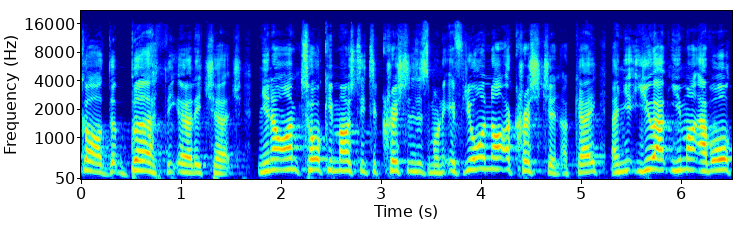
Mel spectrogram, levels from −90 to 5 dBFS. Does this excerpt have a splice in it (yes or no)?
yes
